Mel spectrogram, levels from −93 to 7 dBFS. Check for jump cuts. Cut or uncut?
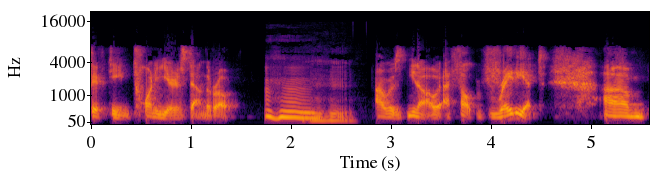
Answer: cut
